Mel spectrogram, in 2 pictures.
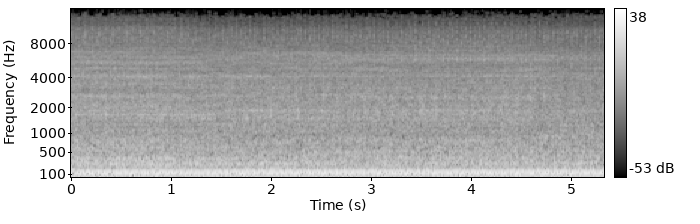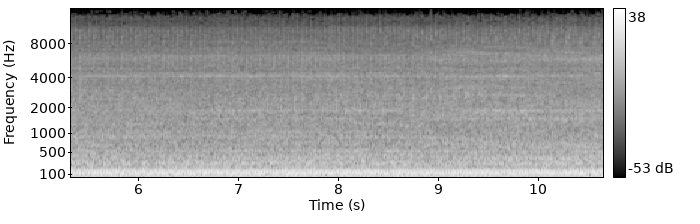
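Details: Jeep Cherokee XJ six idling after swapping in refurbished 4-hole injectors to replace cracked ones, no fuel leaks; deep steady idle, even beat, no ticking, missing or surging, nicer and quieter.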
